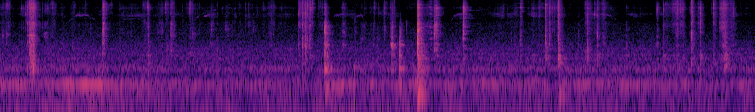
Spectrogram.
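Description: Crisp raw cabbage leaves being pulled and snapped off a whole head by hand: a string of irregular crackles and sharp snaps. Near the end a knife cuts at the core against the plastic cutting board.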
